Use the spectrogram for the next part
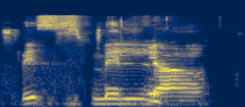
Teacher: सीन में सीटी जैसी आवाज आती है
